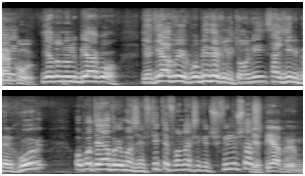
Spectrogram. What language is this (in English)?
Greek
